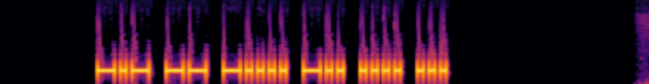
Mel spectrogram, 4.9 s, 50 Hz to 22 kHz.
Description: Morse code, heard as a keyed tone, about 37 wpm, 700 Hz. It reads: KM6DHS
